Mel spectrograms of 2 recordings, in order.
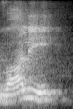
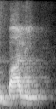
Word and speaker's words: Vali: The word Vali, also his name is not only said as Vali, but also quite often pronounced as Bali.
